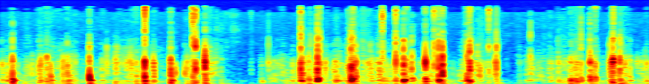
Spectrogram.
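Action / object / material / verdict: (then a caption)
scrape / wooden pin bristle hairbrush / wood / none. Long red nails scratch across the wooden pins of a wooden paddle hairbrush lying bristles up. Quiet, rapid clicky ticks and patters sound with a brief lull in the middle.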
